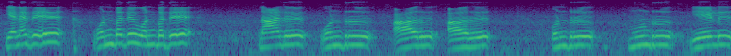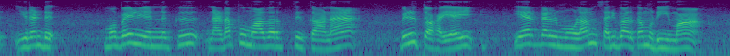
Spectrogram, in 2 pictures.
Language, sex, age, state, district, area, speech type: Tamil, female, 60+, Tamil Nadu, Tiruppur, rural, read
